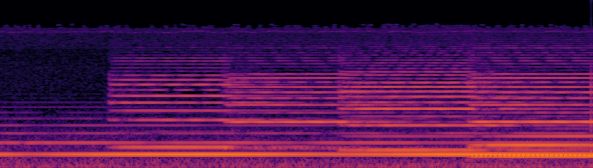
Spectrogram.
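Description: Digital organ playing slow, sustained notes: a held low note, joined about a second in by a second, brighter voice that moves in long notes about once a second.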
